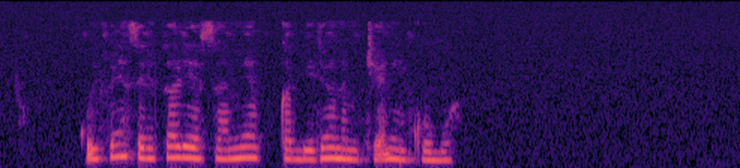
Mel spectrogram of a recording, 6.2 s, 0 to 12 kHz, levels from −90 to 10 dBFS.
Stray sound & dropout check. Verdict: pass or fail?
pass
